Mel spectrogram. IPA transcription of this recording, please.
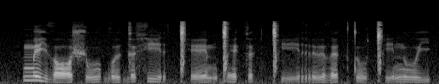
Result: m e˥˨ j ð ɔː˨˩˦ ʃ uː˩˧˩ ɡʷ ɨː˩˧˩ ɡ ɘ˥˨ x iː˥˨ r ǀʰ eː˩˧˩ m ɡ͡ǀ e˥ k ɘ˧ k ǀʰ iː˨˩˦ r ɨː˩˧˩ ð ɘː˥˨ k t uː˨˩˦ ǀʰ i˨˩˦ n uː˥ j

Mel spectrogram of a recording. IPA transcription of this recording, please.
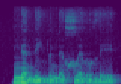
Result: ŋ ɛ˥˩ n e˥˩ ʎ ɵ˥˩ n ɛ˩˥ xʷ ɛ˥˩ l o˩ ð e˧

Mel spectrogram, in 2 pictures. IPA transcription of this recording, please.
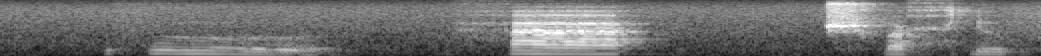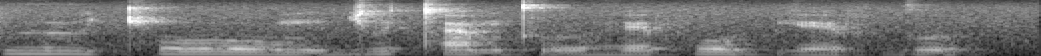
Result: f ʊː | h a | ʈ͡ʂʰ ʊ ħ ɗ ɯ f ɦ ɯ cʰ oː m ɟ ɯ tʼ a m kʼ ʊː ɦ ɛ f o pʲ ɛː f ɡ ʊ

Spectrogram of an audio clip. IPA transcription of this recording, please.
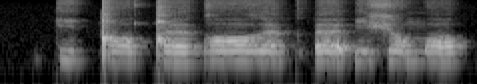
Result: k i ǃ ɔː ǃ œː ɡ ɔː ɣ œː k ʔ œ ʔ i ʃ ɔ m ɔ

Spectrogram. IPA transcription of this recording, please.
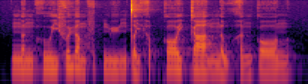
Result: ŋ ɐ˧ ŋ h uː˧ j f ɵ˥ ɥ ɐ˨ m f ʊ˧ k̚ m yː˨˧ ŋ t̪ ɐ˨˩ j h ɐ˥ p̚ k ɔː˥ j k aː˧ n ŋ ɐ˨˩ w h ɐ˨˥ ŋ k ɔː˨ n

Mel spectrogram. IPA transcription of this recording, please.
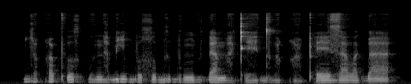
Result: ʎ ṳ qʷ ɯ pʼ o x k͡p o̤ n a̤ ɓ i l b o χʷ ɯ b ɯ b o ŋ͡m ṳ ɗ a m a̤ kʼ ɛ̤ d ṳ qʷ a̤ pʼ ɛ z a lˠ ɛ ɡ͡b a

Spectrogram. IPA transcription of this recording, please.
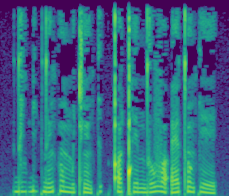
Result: d i ʎ ɠ i k d ẽ k õ m o cʰ ẽ k | qʼ u ǃʰ e n d o v ɒ ʔ æ tʼ õ k e

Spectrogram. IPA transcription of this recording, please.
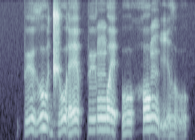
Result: p y˩˧˩ ð u˥˨ d͡ʒ u˩˧˩ ɾ e˩˧˩ p y˦˥ ŋʷ e˥˨ ʔ u˩˧˩ h o˦˥ ŋ ḭ˩˧˩ ð ṵ˩

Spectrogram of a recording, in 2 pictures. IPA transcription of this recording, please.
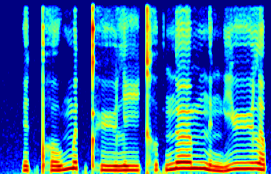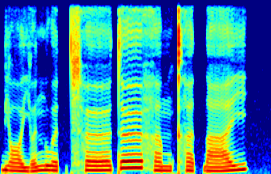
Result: ɪ˨ k̚ pʰ o˨˥ w m ɵ˥ t̚ pʰ yː˨ l iː˨ kʰ ʊ˧ k̚ n̪ œː˥ m n̪ ɪ˨˩ ŋ j yː˥ l ɐ˧ p̚ j ɔː˨˩ j ɵ˧ n w ɵ˨˥ t̚ t͡sʰ œː˨˧ t̪ œː˥ h ɐ˨ m kʰ ɐ˨ t̚ aː˨˥ j

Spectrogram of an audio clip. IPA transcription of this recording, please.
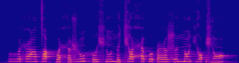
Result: ɦ u˧ ħ ʕ ə̃˧˥ tˤ ʊ˧˥ ʔ p ʊ˩ ħ ɵ˩ ʐ ũ˧˥ h ʊ˩˧ ɕ ũ˧˥ n ə˩˧ t͡ɕ ɔ˥ ħ ɯ˥ ʔ ʊ˩˧ ʔ ʕ ɵ˧˥ ɮ ɵ˧˥ n ɔ̃˥ ç ɔ˧ ʔ ʑ ɔ̃˩˧

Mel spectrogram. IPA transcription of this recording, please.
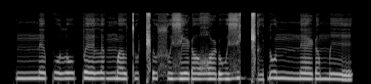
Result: nː ɛ p o l o p ɛ l ɐ ŋ͡m ɐ tʷ e ǁ ʏ sʷ ɐ zʲ ɐ ɽ ɤ ʁʷ ɤ ɽ u zʲ ə ɡ͡ǁ ɘ ɗ o nː ɛ ɽ ə m e

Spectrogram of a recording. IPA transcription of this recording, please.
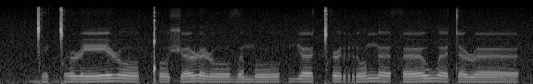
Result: ɡ͡ǀ e ɡ͡ǀ ə˞ ɭ eː ɭ oː ǃ o ʃ œ ɭ ə ɭ oː v ə m o | ʎ œː ǀʰ ə˞ r o ŋ əː h œː w əː t œ ɭ œː

